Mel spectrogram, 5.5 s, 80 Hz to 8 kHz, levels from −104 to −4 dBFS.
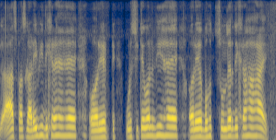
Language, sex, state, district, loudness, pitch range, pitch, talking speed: Hindi, male, Chhattisgarh, Balrampur, -14 LUFS, 160-180 Hz, 175 Hz, 205 wpm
